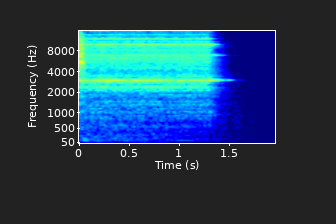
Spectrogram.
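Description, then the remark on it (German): A doorbell, rung by Romy Schneider, sounds with one steady, shrill electric buzz that holds for over a second, then cuts off and fades quickly. No one speaks. “Romy nickt und klingelt.”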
